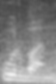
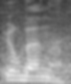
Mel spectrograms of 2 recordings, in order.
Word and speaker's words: Urban: véritable, la bonne prononciation, ce serait Urban, parce que c'est d'origine hongroise. Mais ici, on va dire Urban.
